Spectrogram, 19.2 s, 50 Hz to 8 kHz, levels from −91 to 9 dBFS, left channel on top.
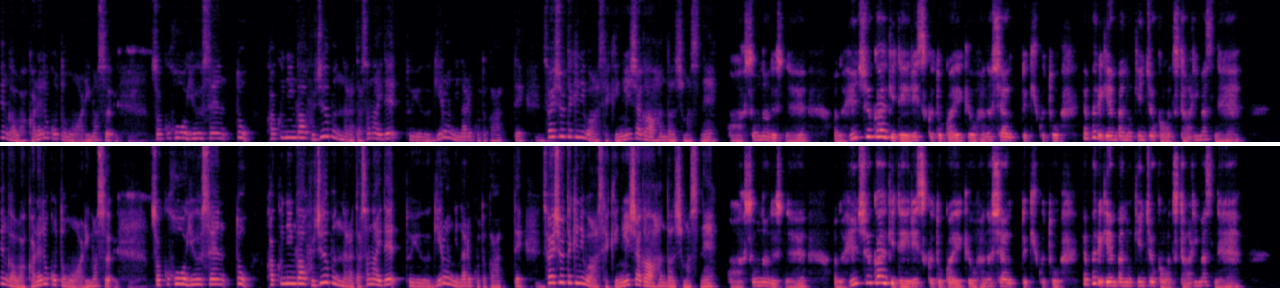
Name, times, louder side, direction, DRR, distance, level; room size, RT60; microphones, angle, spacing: voice 1, 0.0-10.7, right 7 dB, 85° right, 0.3 m, -31 dB
voice 2, 10.9-18.6, right 3 dB, 30° right, 0.6 m, -29 dB
2.3 x 2.2 x 2.6 m
head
